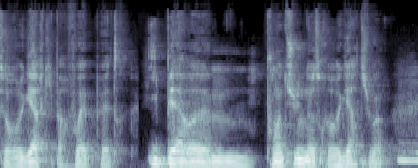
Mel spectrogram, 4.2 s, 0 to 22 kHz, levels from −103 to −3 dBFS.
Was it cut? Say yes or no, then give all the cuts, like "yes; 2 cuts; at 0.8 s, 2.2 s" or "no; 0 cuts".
yes; 1 cut; at 1.4 s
